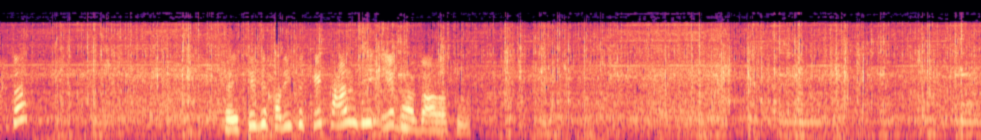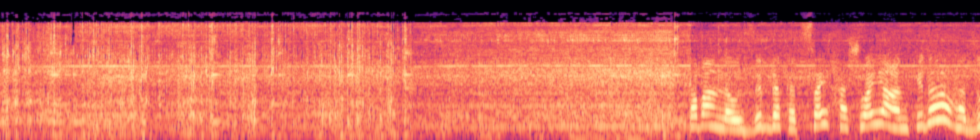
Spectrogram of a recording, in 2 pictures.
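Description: An electric hand mixer whirs steadily, beating batter in a bowl.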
